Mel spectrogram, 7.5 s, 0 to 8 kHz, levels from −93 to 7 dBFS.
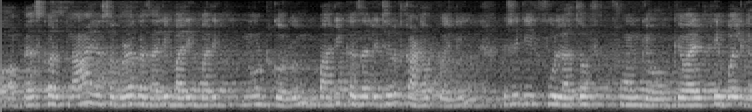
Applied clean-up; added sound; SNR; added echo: none; none; none; reverberation time 2.3 s.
